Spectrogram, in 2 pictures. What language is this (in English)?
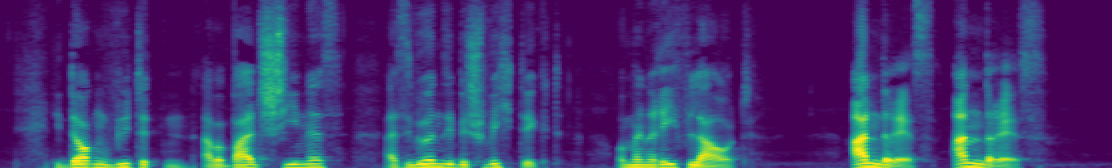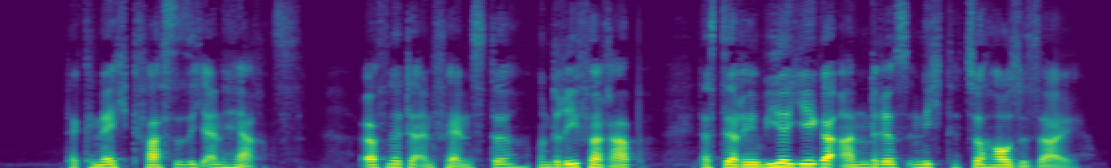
German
